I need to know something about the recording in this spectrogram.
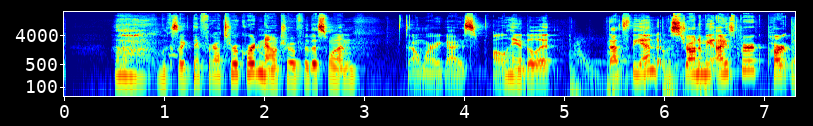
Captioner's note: sigh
